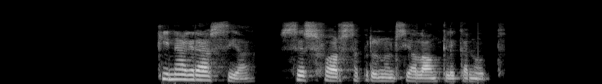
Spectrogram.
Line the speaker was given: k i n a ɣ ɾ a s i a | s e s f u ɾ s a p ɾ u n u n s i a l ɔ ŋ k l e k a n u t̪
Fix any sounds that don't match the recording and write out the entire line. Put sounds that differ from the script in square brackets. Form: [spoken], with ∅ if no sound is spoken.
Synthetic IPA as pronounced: k i n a ɣ ɾ a s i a | s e s f [ɔ] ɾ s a p ɾ u n u n s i a l ɔ ŋ k l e k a n u t̪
